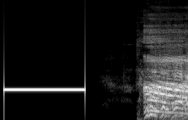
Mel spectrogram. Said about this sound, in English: Oh! She listens to this podcast, you know. I will have to beep that.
